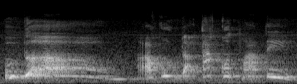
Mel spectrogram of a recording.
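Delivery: high, slow mock bravado; a proud man showing off, hammed-up swagger; boasting. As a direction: brag like a cocky man daring death. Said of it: "kalau orang mau nyombong".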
